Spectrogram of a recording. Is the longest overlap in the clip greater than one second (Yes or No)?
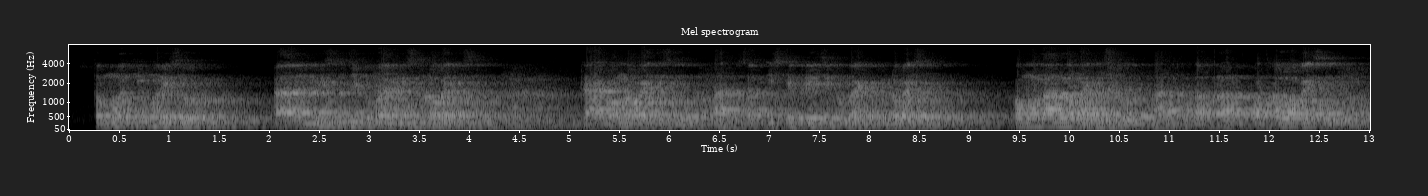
No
